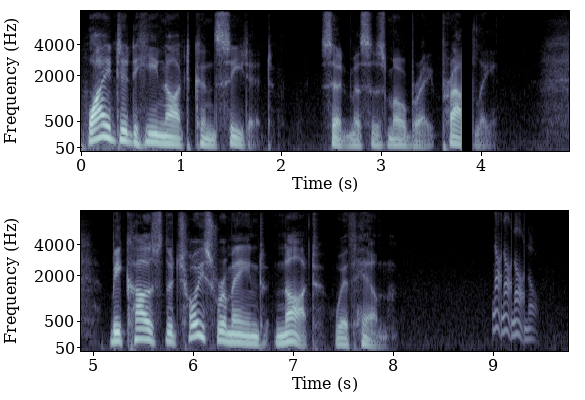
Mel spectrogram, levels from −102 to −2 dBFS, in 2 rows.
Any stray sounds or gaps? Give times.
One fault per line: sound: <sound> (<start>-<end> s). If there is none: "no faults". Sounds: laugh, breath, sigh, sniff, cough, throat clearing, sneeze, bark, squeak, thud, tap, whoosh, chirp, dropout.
sound: dropout (3.8-3.9 s)
sound: chirp (9.0-9.5 s)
